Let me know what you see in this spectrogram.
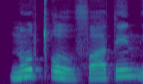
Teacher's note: یہ طا ہے، حروف قلقلہ، اس میں جنبش ہوگی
